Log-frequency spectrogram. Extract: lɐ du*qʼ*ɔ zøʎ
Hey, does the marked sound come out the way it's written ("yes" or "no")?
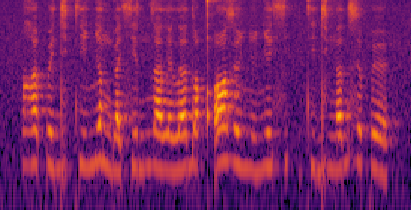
yes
